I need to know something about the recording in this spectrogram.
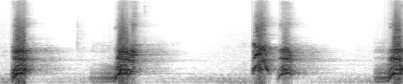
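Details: Standard poodles chase deer and bark to protect their owners: loud, harsh single and double barks, roughly one every second, with brief silences in between.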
